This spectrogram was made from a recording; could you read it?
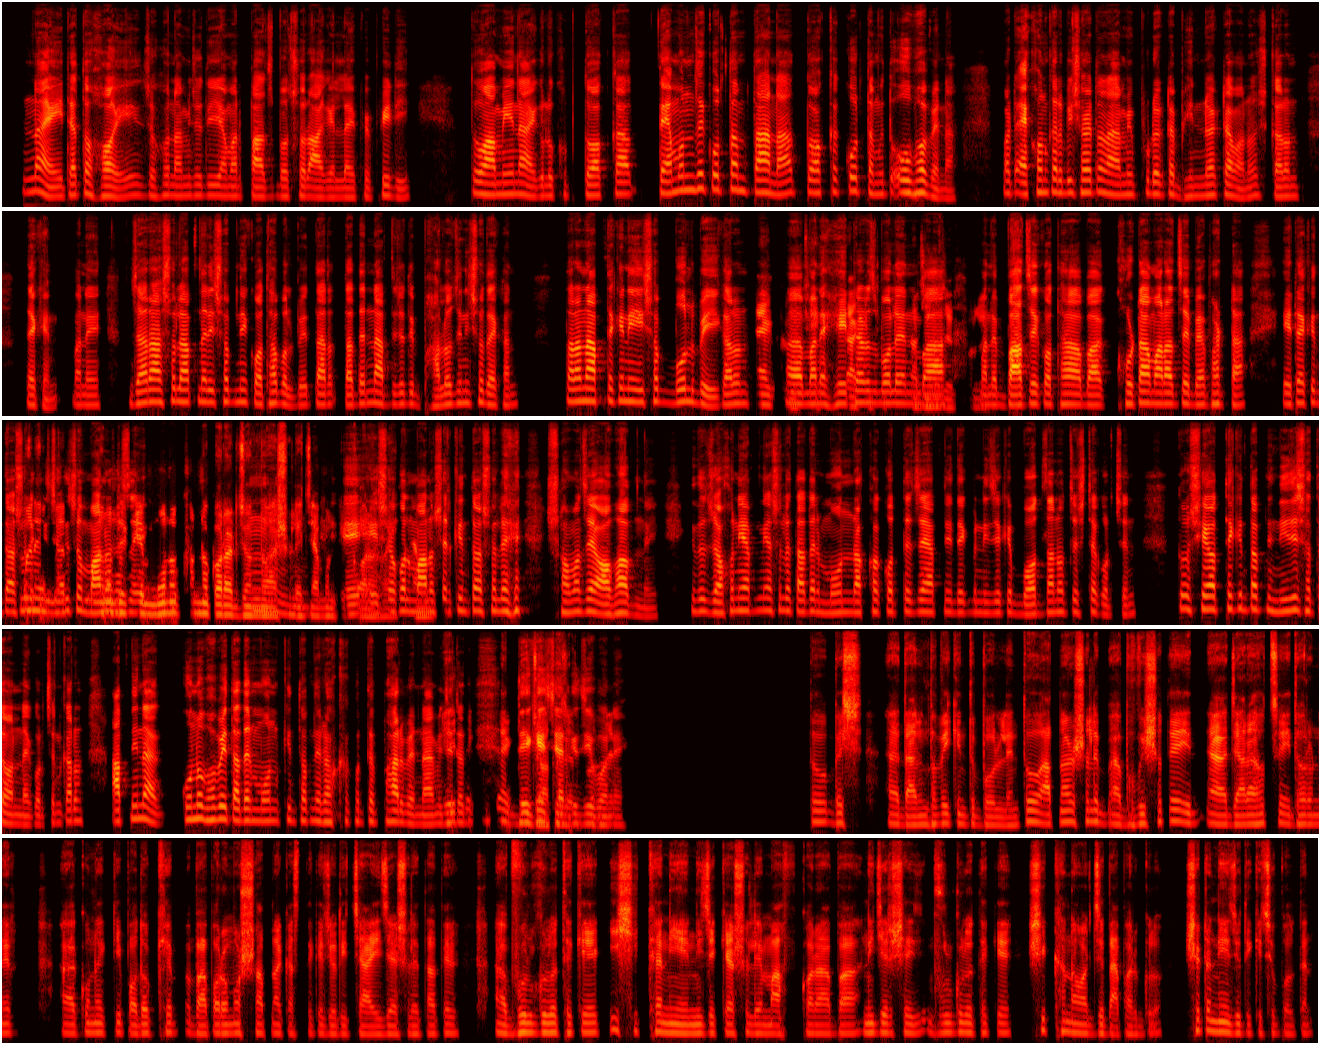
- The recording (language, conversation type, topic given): Bengali, podcast, কোনো বড় ভুল করার পর তুমি নিজেকে কীভাবে ক্ষমা করেছিলে?
- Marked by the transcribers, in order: unintelligible speech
